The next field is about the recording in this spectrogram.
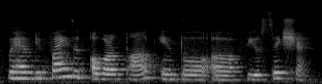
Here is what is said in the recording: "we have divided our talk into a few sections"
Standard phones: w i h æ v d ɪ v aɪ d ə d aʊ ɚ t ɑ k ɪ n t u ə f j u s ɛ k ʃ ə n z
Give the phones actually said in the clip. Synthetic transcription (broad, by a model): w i h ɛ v d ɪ f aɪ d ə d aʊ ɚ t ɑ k ɪ n t u ə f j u s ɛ k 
